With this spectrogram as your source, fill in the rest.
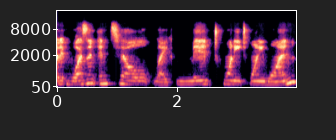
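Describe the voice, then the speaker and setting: A woman is speaking. Her tone is bright and sharp. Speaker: interview guest. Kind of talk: interview answer. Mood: friendly, animated. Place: home room. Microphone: video call.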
